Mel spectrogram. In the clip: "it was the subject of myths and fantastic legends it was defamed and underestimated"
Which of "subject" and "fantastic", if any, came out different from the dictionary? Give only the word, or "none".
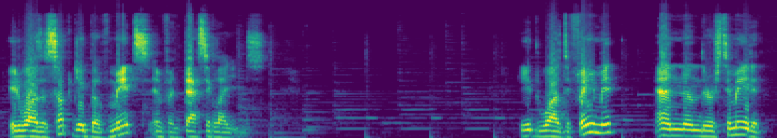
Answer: none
